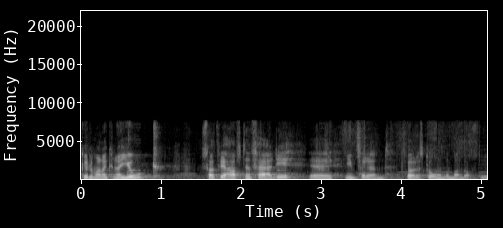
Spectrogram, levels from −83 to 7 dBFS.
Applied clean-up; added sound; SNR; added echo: neural separator model SepFormer DNS4.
